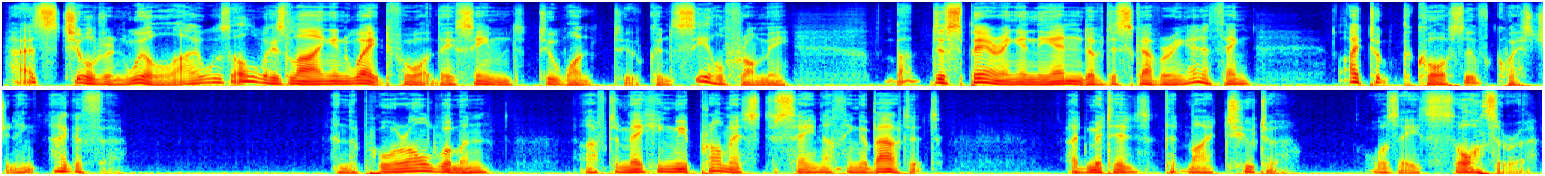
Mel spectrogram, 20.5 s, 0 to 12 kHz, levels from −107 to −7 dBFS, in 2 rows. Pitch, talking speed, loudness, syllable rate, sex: 100 Hz, 160 wpm, -22 LUFS, 5.4 syllables/s, male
